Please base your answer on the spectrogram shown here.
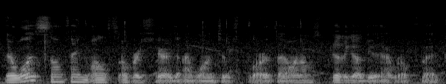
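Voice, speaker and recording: Male game streamer, deep register, chatty off-the-cuff commentary to viewers, slightly noisy recording with ambience. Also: fast talker, vocal fry, darkish tone. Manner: chatty, rambling, talks to viewers; casually sweary. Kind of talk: casual gameplay commentary.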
